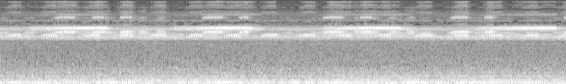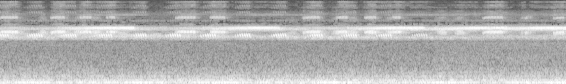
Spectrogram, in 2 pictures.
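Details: Bell crickets singing, a dense chorus of high, ringing, bell-like trills with pulsed chirps above, overlapping several callers, steady throughout over a low background hum.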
